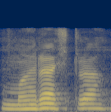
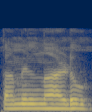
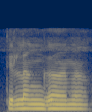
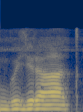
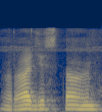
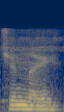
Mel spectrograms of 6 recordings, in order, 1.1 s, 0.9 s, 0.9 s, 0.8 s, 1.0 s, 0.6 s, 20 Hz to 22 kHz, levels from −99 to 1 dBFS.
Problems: background sounds at intervals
